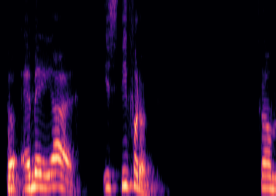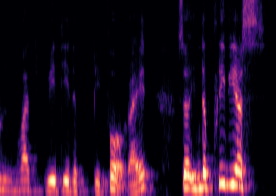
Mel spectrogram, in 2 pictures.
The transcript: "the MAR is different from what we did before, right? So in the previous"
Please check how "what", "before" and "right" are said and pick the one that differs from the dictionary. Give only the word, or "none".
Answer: none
